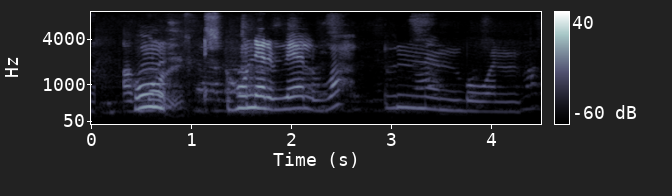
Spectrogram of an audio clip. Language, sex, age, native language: Icelandic, female, 10, Icelandic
